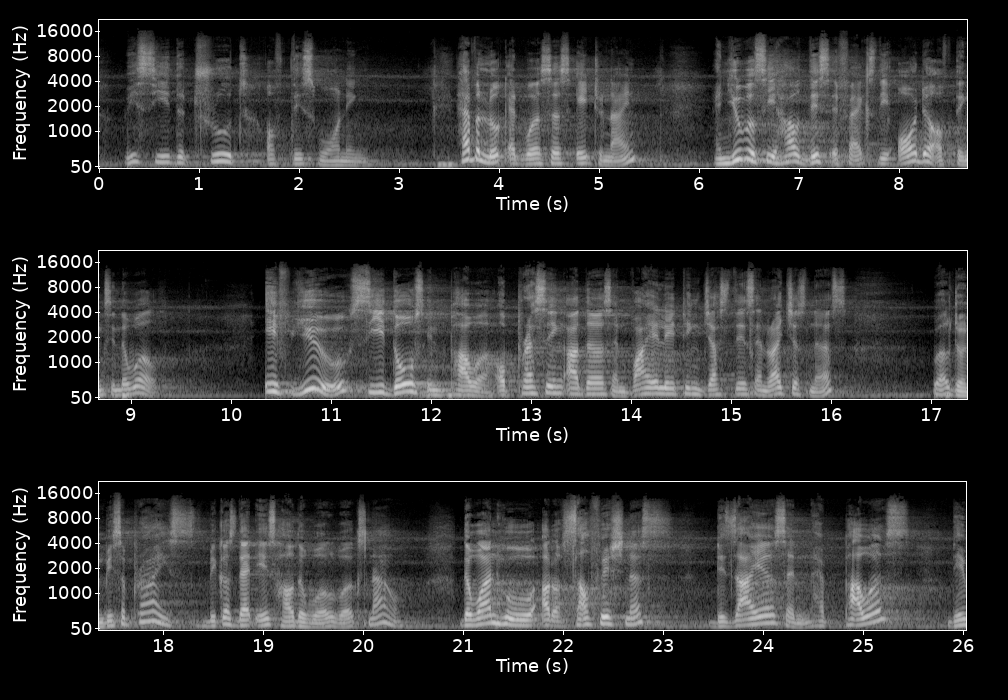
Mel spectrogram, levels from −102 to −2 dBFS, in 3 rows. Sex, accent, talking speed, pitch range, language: male, Malaysian, 150 wpm, 110-170 Hz, English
